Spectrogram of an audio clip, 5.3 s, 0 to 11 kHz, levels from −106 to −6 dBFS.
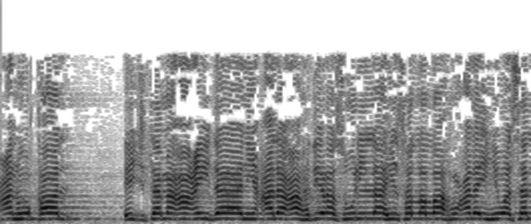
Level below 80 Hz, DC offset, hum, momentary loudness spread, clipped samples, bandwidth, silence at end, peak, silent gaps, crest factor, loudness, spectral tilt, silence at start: -64 dBFS; under 0.1%; none; 5 LU; under 0.1%; 8.8 kHz; 0 s; -2 dBFS; none; 14 dB; -17 LUFS; -2.5 dB/octave; 0 s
